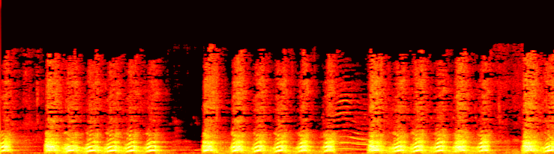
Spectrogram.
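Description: Dog barking at a leopard: runs of rapid, high barks, about five a second, broken by short pauses, with a brief wavering whine in one of the pauses.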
